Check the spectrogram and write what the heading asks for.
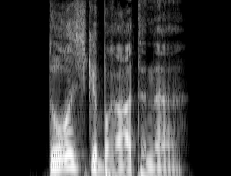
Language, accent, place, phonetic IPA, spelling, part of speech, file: German, Germany, Berlin, [ˈdʊʁçɡəˌbʁaːtənɐ], durchgebratener, adjective, De-durchgebratener.ogg
- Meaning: inflection of durchgebraten: 1. strong/mixed nominative masculine singular 2. strong genitive/dative feminine singular 3. strong genitive plural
